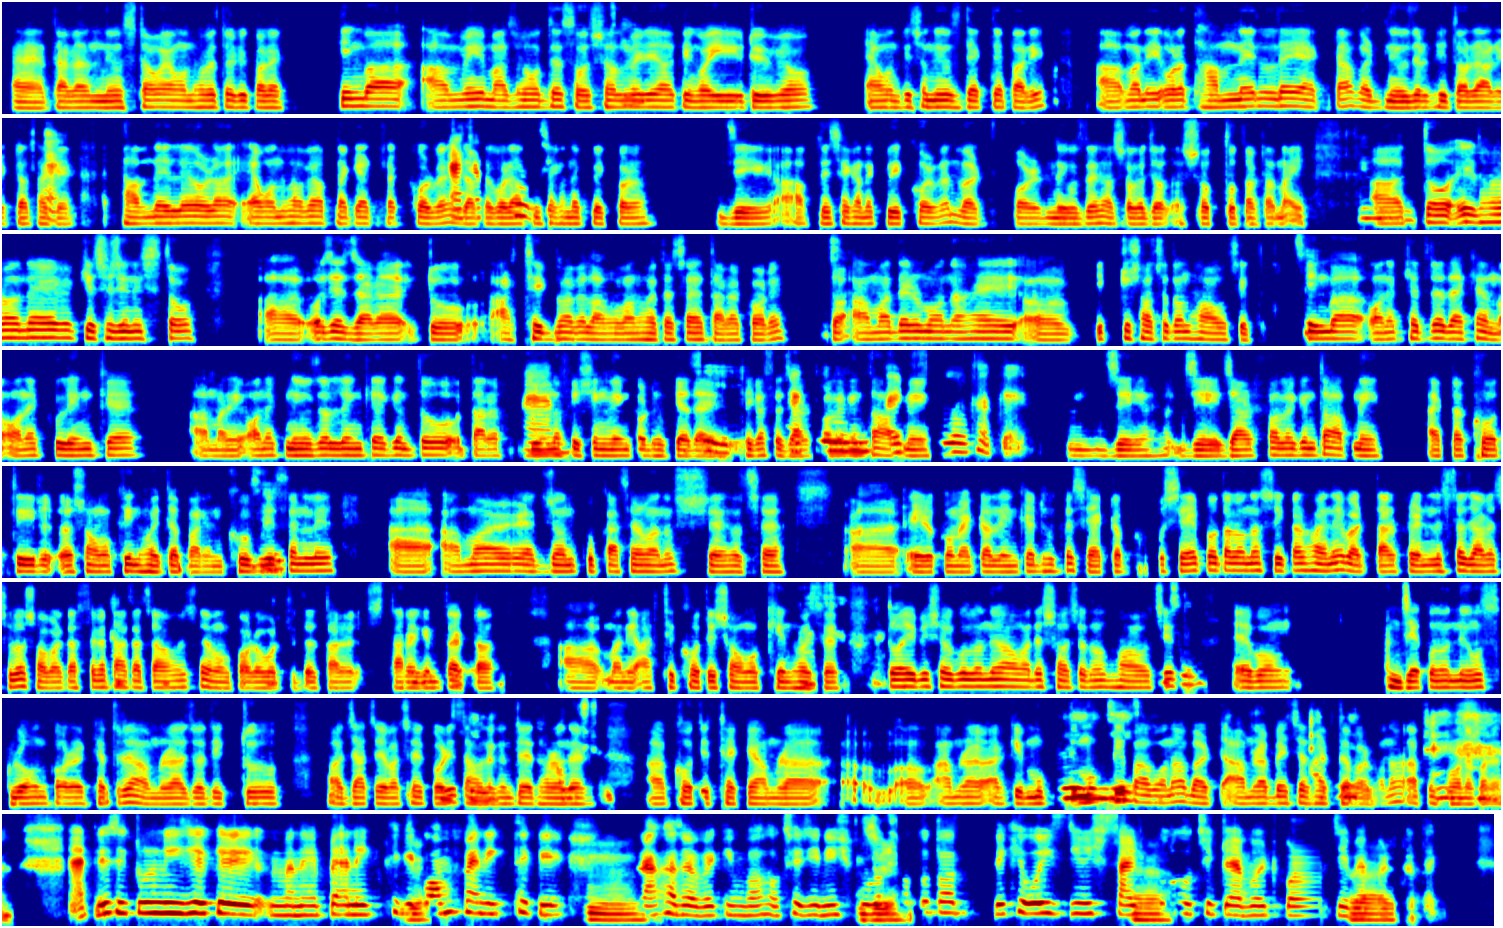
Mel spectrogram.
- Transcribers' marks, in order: static; other background noise; in English: "adapt"; tapping; chuckle; distorted speech
- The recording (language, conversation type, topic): Bengali, unstructured, খবর পাওয়ার উৎস হিসেবে সামাজিক মাধ্যম কতটা বিশ্বাসযোগ্য?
